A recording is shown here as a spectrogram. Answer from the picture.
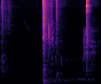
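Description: A few short clicks and crackles as a strip of paper washi tape is handled and peeled, the loudest just under a second in.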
